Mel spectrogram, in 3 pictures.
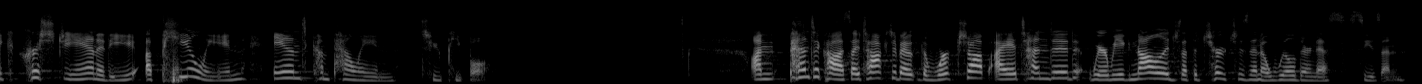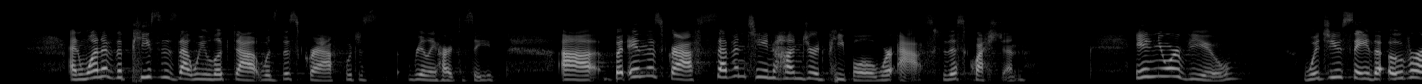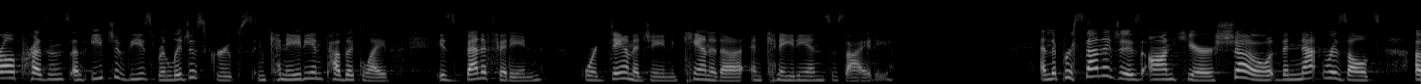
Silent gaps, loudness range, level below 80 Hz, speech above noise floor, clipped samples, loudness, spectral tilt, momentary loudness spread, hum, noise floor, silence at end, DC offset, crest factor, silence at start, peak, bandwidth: none; 10 LU; under -90 dBFS; 50 dB; under 0.1%; -35 LUFS; -3 dB/octave; 18 LU; none; -85 dBFS; 0 s; under 0.1%; 22 dB; 0 s; -14 dBFS; 15.5 kHz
